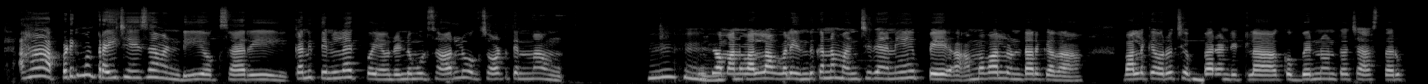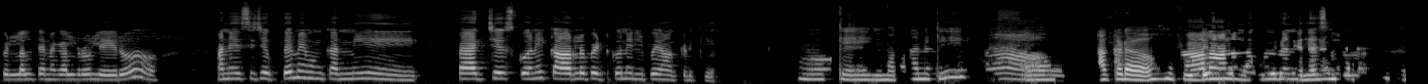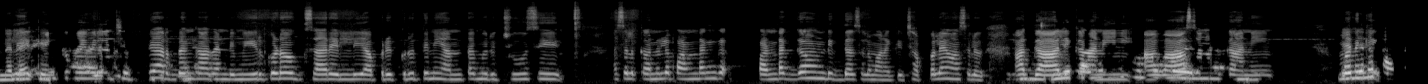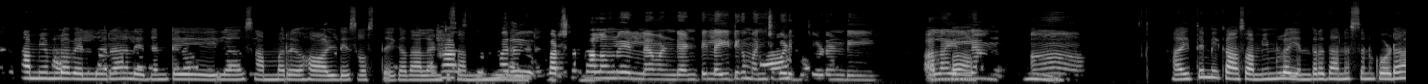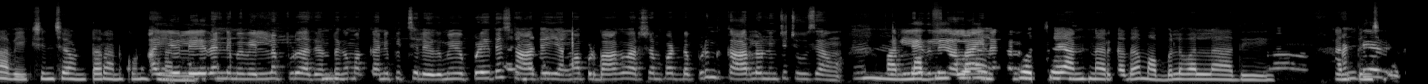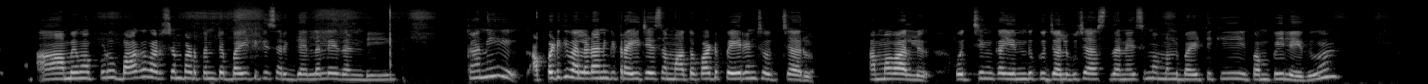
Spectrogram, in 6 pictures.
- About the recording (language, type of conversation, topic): Telugu, podcast, ప్రకృతి మీకు శాంతిని అందించిన అనుభవం ఏమిటి?
- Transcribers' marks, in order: other background noise; in English: "ట్రై"; static; in English: "ప్యాక్"; in English: "ఆల్రెడీ"; distorted speech; background speech; lip smack; in English: "హాలిడేస్"; horn; in English: "స్టార్ట్"; unintelligible speech; in English: "ట్రై"; in English: "పేరెంట్స్"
